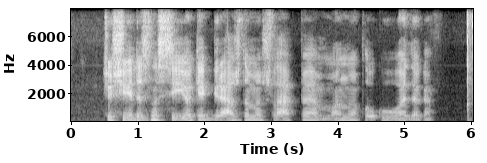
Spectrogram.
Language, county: Lithuanian, Tauragė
